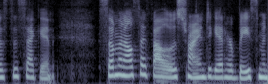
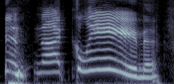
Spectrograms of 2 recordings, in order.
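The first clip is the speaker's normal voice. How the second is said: high, very drawn-out disbelief; exasperated protest; 7 semitones higher, much slower than usual. Real, not acted. Streamer disputing crew's claim of clean kitchen, exasperated. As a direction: stretch it out high in laughing exasperation.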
